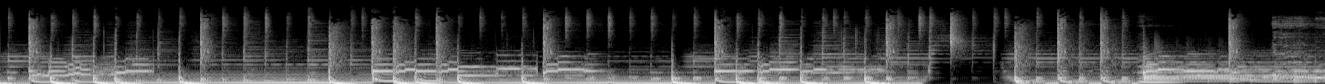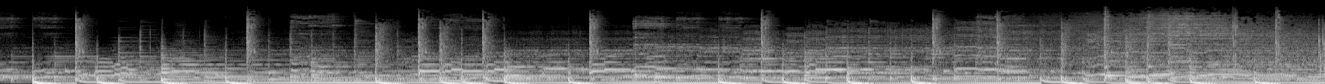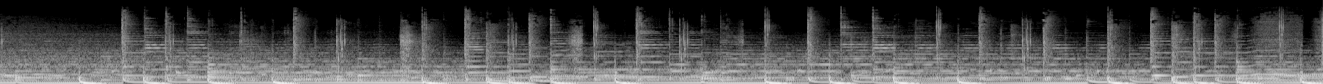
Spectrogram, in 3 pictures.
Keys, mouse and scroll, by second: 0.9 ctrl+z, 1.1 click, 1.3 click, 1.9 x, 2.8 click, 3.9 shift+middle click, 4.6 click, 5.2 x, 5.7 shift+middle click, 6.1 click, 7.4 click, 7.6 click, 8.2 x, 9.0 click, 9.6 click, 10.7 x, 11.3 click, 11.7 click, 12.8 click, 13.3 shift+middle click, 14.0 click, 14.6 x, 15.8 click, 16.3 click, 16.5-16.9 scroll down 7, 16.9-17.9 shift+middle drag, 17.9 scroll up 2, 18.1 shift+middle click, 19.1 click, 19.8 click, 19.9 scroll down 3, 20.1 shift+middle click, 20.7-21.3 scroll up 2, 21.3 shift+middle click, 22.1 scroll up 1, 22.3 click, 22.8 click, 23.8 click, 24.4 scroll down 1, 24.6 shift+middle click, 24.8 scroll up 1, 25.1 shift+middle click, 25.3-25.7 scroll down 8, 25.7 shift+middle click, 26.6 scroll up 5, 26.8 shift+middle click, 27.1 Tab, 27.3 click, 27.4 Tab, 27.8-28.2 scroll up 1, 28.2 click, 29.7 click, 30.0 click, 30.5 x, 31.1 click, 31.8 click, 33.2 click, 33.8 click, 34.1-34.4 scroll down 1, 34.5 shift+middle click, 34.7 scroll down 3, 34.9 shift+middle click, 35.1 scroll up 3, 35.3 shift+middle click, 36.5 Tab, 36.7 click, 36.9 Tab, 37.3 scroll down 2, 37.6 shift+middle click, 37.8-38.5 scroll up 4, 38.5 click, 39.5 x.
